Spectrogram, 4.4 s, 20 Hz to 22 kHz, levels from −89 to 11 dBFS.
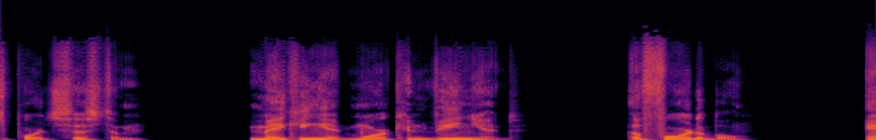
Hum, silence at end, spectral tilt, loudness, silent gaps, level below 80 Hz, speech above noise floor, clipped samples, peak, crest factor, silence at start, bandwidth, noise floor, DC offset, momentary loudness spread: none; 0 s; -5 dB/octave; -24 LUFS; none; -44 dBFS; over 67 dB; under 0.1%; -10 dBFS; 16 dB; 0 s; 17 kHz; under -90 dBFS; under 0.1%; 14 LU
